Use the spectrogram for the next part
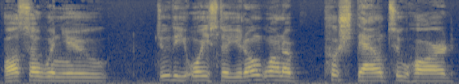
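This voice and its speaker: A middle-aged man, a restaurant chef, explaining a cooking demonstration step by step in a relaxed way with many fillers. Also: fairly high pitch, measured pace. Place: TV studio kitchen by a sizzling stove.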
